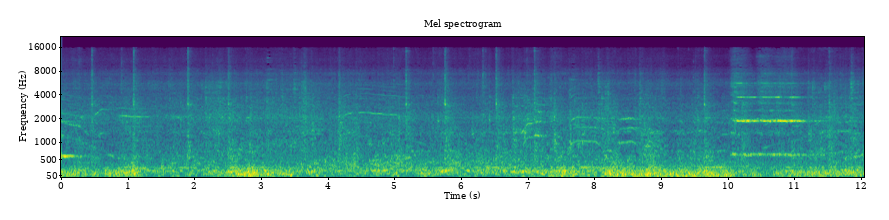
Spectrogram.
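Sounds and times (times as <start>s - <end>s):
train coaches rumbling: 0.0s - 12.0s
faint wheel squeal: 10.0s - 11.7s.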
